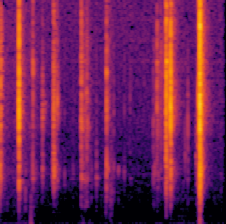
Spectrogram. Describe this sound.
used a swinging can opener to mimic the sound of someone loading a gun
gun, holster, loading, can-opener, cocking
